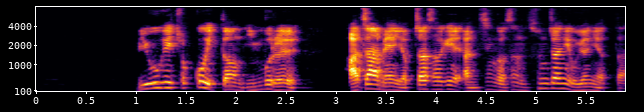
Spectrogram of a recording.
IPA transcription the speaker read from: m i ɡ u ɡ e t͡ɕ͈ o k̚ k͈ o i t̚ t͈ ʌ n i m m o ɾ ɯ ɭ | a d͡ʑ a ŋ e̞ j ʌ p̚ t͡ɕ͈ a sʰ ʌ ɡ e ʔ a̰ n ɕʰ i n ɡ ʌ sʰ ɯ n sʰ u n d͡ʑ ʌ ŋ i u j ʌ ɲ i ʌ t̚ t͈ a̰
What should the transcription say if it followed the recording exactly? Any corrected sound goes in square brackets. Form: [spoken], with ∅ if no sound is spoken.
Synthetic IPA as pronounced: m i ɡ u ɡ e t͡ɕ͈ o k̚ k͈ o i t̚ t͈ ʌ n i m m [u] ɾ ɯ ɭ | a d͡ʑ a [m] e̞ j ʌ p̚ t͡ɕ͈ a sʰ ʌ ɡ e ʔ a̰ n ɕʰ i n ɡ ʌ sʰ ɯ n sʰ u n d͡ʑ ʌ [ɲ] i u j ʌ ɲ i ʌ t̚ t͈ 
